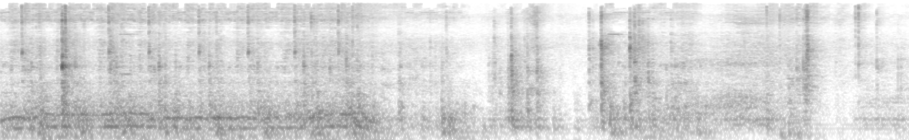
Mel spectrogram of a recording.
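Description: A sewing machine runs a curved crotch seam on small doll coveralls, a close steady whirring stitch for about two seconds, then shorter bursts as it reverses at the end, with faint handling clicks.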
